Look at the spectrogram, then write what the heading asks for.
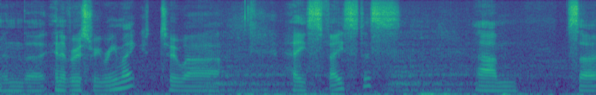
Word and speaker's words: Hephaestus: And interestingly enough, they renamed this room in the Anniversary remake to Hephaestus.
